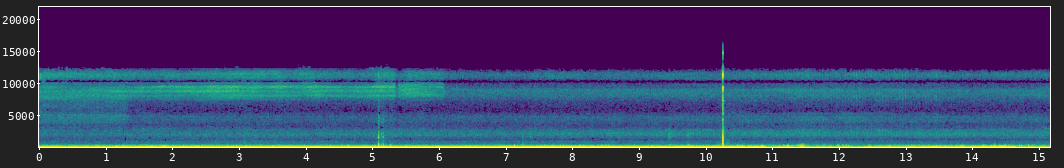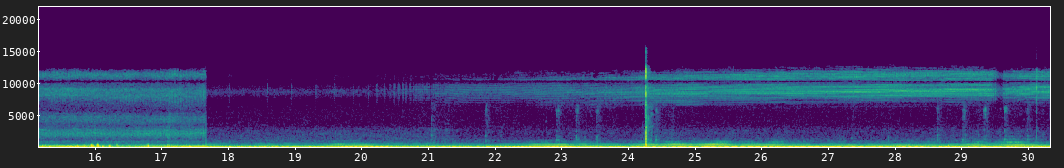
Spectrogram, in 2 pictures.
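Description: Outdoor rumble with a steady low hum, broken by a couple of sharp clicks; a little over halfway through it gives way to background music of soft held chords.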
